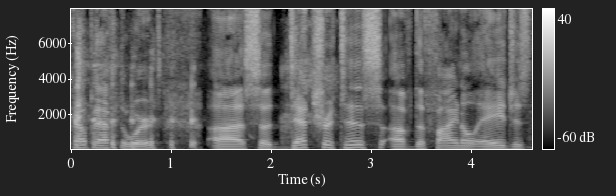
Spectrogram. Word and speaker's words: Detritus: I say Detritus. Detritus. That's how I pronounce it in the song, at least.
